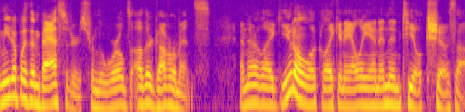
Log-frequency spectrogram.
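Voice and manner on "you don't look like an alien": plain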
